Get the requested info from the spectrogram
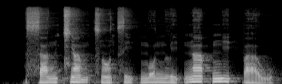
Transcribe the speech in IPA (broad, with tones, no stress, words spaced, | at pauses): sa˧nt͡ɕã˦m t͡sɔ̃˨˩t͡si˨ʔn̪o˧nli˨ʔ ŋã˦p̚ŋi˦ʔpa˨˩w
